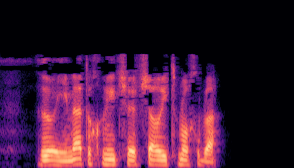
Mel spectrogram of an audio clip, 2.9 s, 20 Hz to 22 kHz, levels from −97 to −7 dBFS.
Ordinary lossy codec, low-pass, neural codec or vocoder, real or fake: MP3, 24 kbps; 7.2 kHz; autoencoder, 48 kHz, 32 numbers a frame, DAC-VAE, trained on Japanese speech; fake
